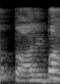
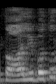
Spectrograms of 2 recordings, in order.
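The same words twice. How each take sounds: First: तालिबा closed with a breathed h; loud तालिबा as said at a stop; pausal h ending. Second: तालिबतुन with the -tun fully sounded; loud तालिबतुन, case ending kept; full -tun ending. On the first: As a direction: drop the -tun, end तालिबा on -ah. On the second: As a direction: pronounce तालिबतुन through to its -tun. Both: Shown as a demonstration. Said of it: "तालिबतुन तालिबा पढ़ते हैं".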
